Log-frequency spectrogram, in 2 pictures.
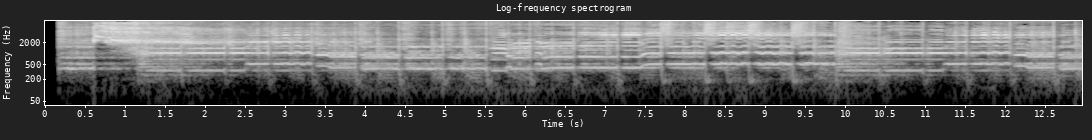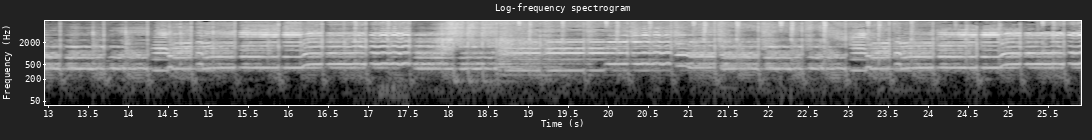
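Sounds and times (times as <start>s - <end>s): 
slow reverb Punjabi lofi remix ringtone: 0.2s - 25.9s.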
